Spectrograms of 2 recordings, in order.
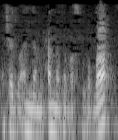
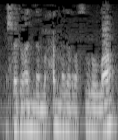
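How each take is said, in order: The two takes are said the same way.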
